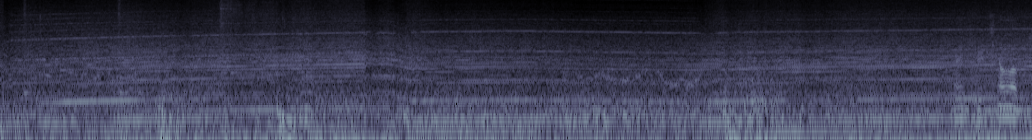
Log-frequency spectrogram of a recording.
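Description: An Acura NSX S-class race car in Forza Motorsport drones steadily at high revs through a qualifying lap at Grand Oak. The engine note is loud and sustained, with small shifts in pitch.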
